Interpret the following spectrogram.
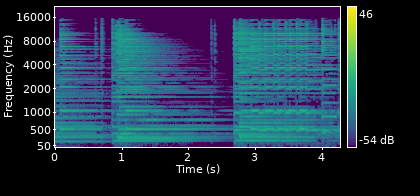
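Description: Baroque-style background music played on harpsichord. New chords are struck about a second in and again near three seconds, and each rings and fades.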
